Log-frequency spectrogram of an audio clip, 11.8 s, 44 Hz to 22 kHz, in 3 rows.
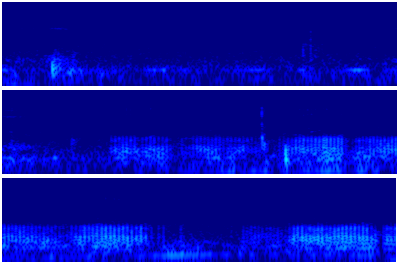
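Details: Timofey, a pet cat, snoring in his sleep on 10 October 2019; soft raspy breathing bursts of about a second each follow one another, growing louder and rougher in the second half, with a few faint clicks.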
